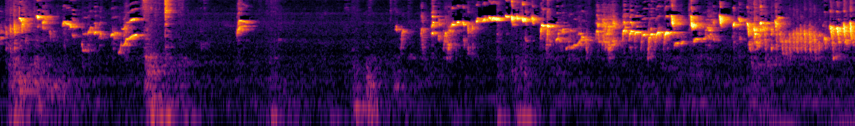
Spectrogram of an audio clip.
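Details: Canaries give a morning wake-up song: bright, high warbling phrases of rapid chirps and trills, then a brief pause before a busier, overlapping chorus, with a few soft knocks in the room.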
